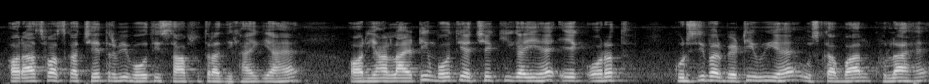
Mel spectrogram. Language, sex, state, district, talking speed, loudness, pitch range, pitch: Hindi, male, Jharkhand, Deoghar, 215 wpm, -17 LUFS, 150-180 Hz, 160 Hz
